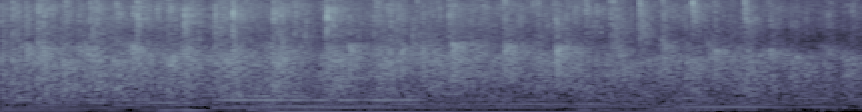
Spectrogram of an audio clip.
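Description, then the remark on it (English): An audience at a morning church service claps steadily to praise the Lord along with sustained organ or keyboard chords, the dense, continuous clapping filling the space at a lively, even volume throughout. “Come on, clap those hands and praise the Lord this morning.”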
